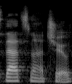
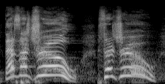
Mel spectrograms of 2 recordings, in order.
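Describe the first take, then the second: First: Said in the usual way. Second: High, loud outraged denial; shouting the denial at father; indignant shout. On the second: Retold or imitated. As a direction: yell it back in protest. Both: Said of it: "my reaction to this was".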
